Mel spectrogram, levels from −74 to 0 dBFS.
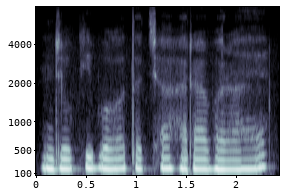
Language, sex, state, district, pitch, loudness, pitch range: Hindi, female, Jharkhand, Deoghar, 180 Hz, -12 LUFS, 175-185 Hz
